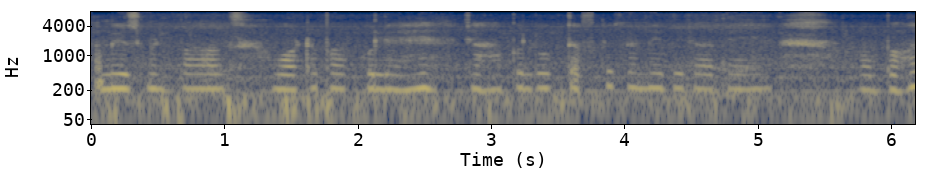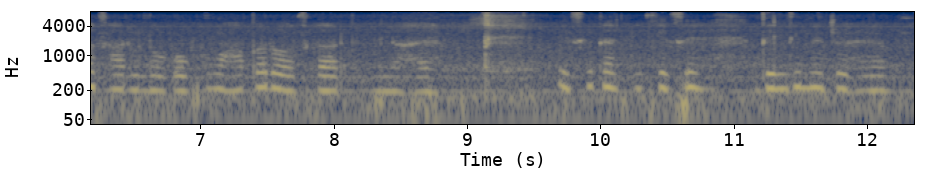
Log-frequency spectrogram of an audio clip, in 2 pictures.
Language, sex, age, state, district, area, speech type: Urdu, female, 18-30, Delhi, Central Delhi, urban, spontaneous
